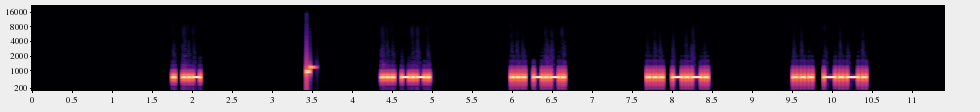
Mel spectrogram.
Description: Morse code, heard as a keyed tone, about 34 wpm, 700 Hz. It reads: EU SC SC SC SC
